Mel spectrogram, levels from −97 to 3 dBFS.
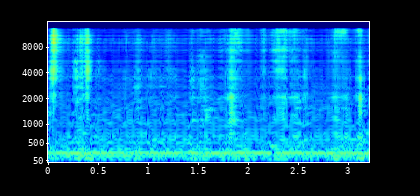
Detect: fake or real fake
